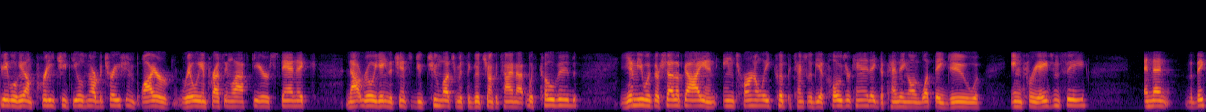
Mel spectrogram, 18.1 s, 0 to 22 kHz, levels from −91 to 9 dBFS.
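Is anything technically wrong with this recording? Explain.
No, nothing in this speech clip is technically wrong. It carries the narrow sound of G.711 telephone coding, with the line band running from about 200 Hz to 3.4 kHz and nothing audible above 3.7 kHz, as expected for a normal phone call.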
